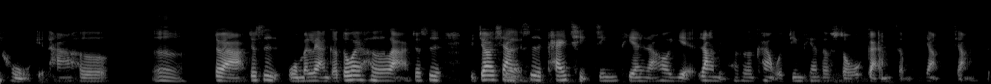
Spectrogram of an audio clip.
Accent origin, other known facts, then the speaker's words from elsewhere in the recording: Pingtung County, Taiwan; now in Taipei, Taiwan; 我是屏东人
